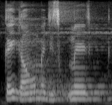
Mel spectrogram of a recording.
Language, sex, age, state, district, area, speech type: Hindi, male, 30-45, Uttar Pradesh, Varanasi, urban, spontaneous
